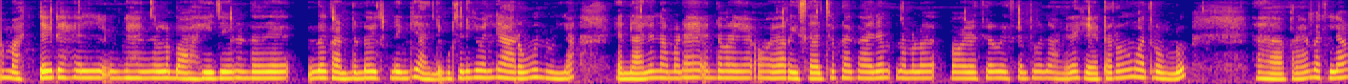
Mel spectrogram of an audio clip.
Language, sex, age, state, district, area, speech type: Malayalam, female, 18-30, Kerala, Kozhikode, urban, spontaneous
